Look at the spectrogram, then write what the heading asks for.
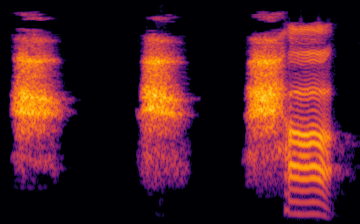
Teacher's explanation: اور یہ ہا حلق کے درمیان والے حصے سے ادا ہوگا. اس کی آواز اس کو پڑھنے سے پہلے کچھ ایسی آواز آئے گی ہا.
